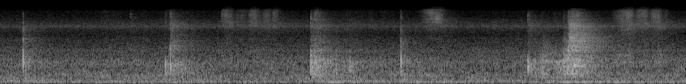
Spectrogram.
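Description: Chalk on a blackboard while equations are written: a few sharp taps and short scratchy strokes, with a longer, louder scrape about six seconds in, over a steady low room hum.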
